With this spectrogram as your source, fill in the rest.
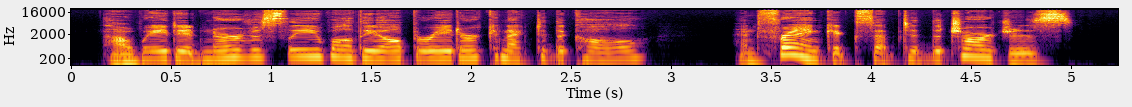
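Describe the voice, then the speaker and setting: In a very clean recording with a silent background, a woman uses a normal speaking voice at a fairly high pitch, talking at a fairly quick pace with ordinary pitch variation. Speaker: voice actor, audiobook narrator. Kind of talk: audiobook narration.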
